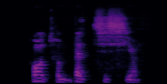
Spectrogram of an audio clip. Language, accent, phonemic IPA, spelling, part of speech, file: French, Canada, /kɔ̃.tʁə.ba.ti.sjɔ̃/, contrebattissions, verb, LL-Q150 (fra)-contrebattissions.wav
- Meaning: first-person plural imperfect subjunctive of contrebattre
